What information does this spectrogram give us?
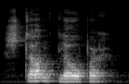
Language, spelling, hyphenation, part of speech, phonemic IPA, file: Dutch, strandloper, strand‧lo‧per, noun, /ˈstrɑntˌloː.pər/, Nl-strandloper.ogg
- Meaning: 1. a sandpiper, used of certain waders of the family Scolopacidae, especially of the genus Calidris 2. a beachcomber 3. a beach walker, someone who walks on the beach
